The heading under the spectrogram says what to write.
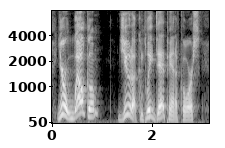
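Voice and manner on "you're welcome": chipper, sunny, bright and cheerful. Acting out their own reply to a Walmart security guard's sarcastic thanks, retelling a cheerful reply. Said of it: "Me cheerfully".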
